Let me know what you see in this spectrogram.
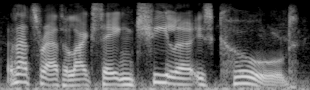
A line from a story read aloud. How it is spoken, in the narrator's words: Thras said dryly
